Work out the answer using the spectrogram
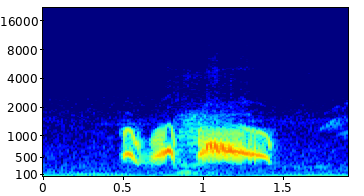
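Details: Single spotted dove decoy coo, fast 'thúc gù' style in a 'thổ đồng' voice: a quick broken double note followed by a longer, steady, hoarse coo, with a faint low hum beneath.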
